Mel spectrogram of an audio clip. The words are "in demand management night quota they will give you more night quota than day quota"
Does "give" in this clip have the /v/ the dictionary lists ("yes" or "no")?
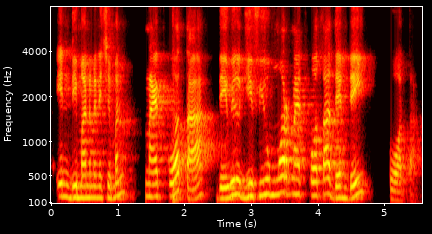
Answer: no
